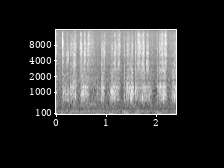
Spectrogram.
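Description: Faint scratching of a felt-tip marker writing on paper, a quick run of short, irregular strokes.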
